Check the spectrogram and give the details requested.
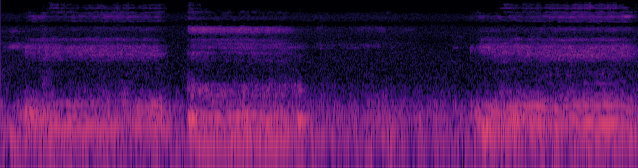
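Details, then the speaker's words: A pet dog's snoring: low, rumbling snores with a soft buzzing tone in three long stretches with brief pauses, faint room noise behind. "We will enter meditation to the sound of my dog snoring, but I will silence the video for you through the actual silent meditation."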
